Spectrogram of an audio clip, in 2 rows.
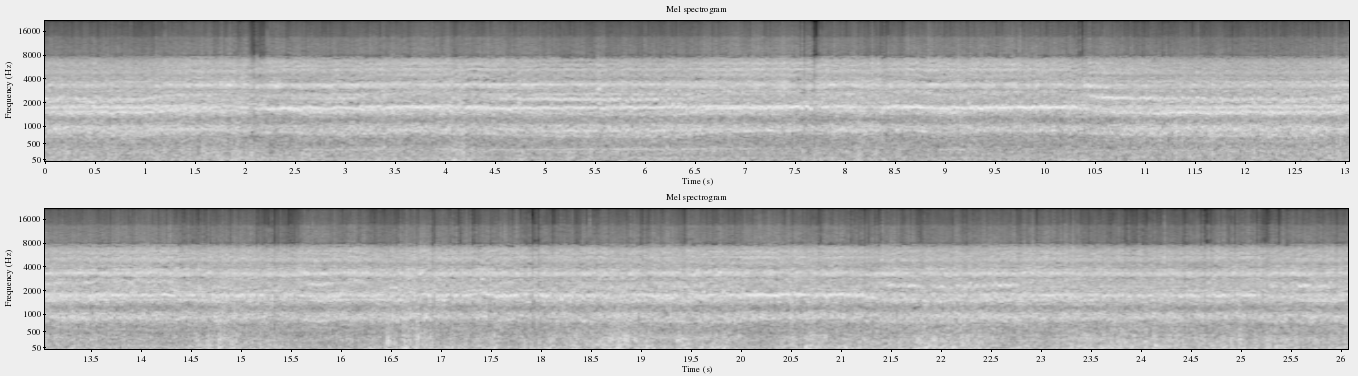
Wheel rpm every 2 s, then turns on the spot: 220, 220, 220, 220, 230, 220, 220, 230, 230, 230, 230, 220, 230.
none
